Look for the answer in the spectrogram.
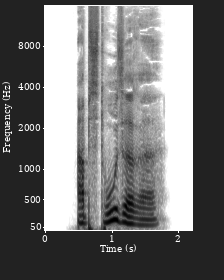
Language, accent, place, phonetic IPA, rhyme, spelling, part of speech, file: German, Germany, Berlin, [apˈstʁuːzəʁə], -uːzəʁə, abstrusere, adjective, De-abstrusere.ogg
- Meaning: inflection of abstrus: 1. strong/mixed nominative/accusative feminine singular comparative degree 2. strong nominative/accusative plural comparative degree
